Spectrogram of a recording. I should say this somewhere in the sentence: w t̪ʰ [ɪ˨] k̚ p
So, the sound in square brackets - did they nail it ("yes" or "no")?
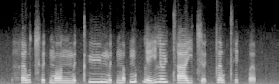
no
